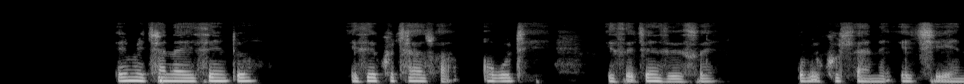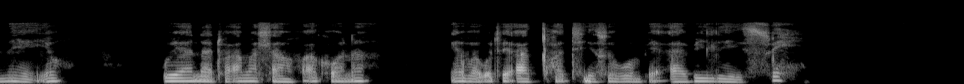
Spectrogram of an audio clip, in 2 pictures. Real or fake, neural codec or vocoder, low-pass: real; none; 7.2 kHz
